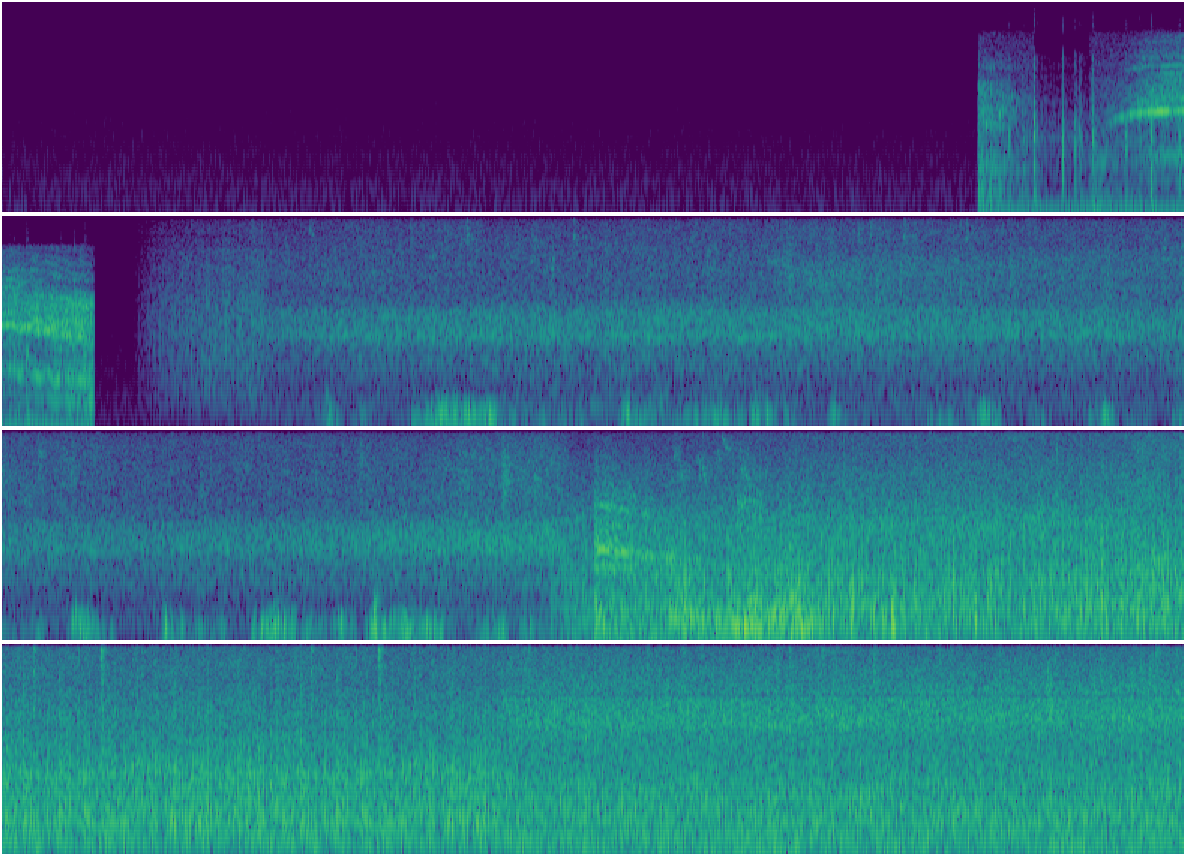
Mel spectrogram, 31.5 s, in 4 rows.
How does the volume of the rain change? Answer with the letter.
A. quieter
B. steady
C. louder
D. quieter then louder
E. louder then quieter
C.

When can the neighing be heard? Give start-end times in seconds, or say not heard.
6.5-8.5, 19.7-21.3.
